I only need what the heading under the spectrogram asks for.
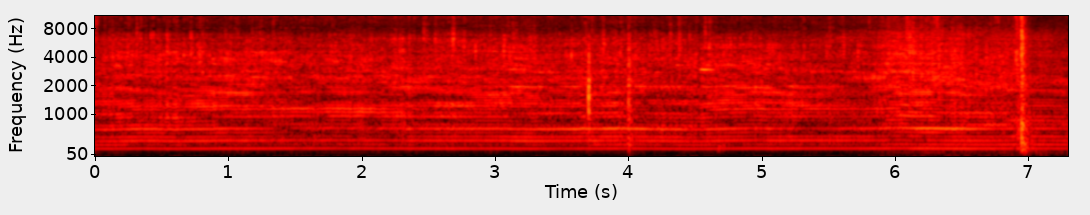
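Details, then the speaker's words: Electrolux washer keeps running after pause then cancel; timer jumped to 52 minutes; steady mid-pitched motor hum continues unchanged; cause unknown. "I hit pause and then I hit cancel, so it stopped it. It went to 52 minutes. Hold on. Went to 52 minutes and then it's still going."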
